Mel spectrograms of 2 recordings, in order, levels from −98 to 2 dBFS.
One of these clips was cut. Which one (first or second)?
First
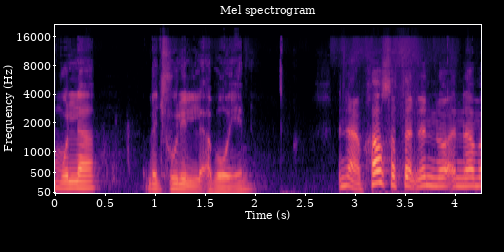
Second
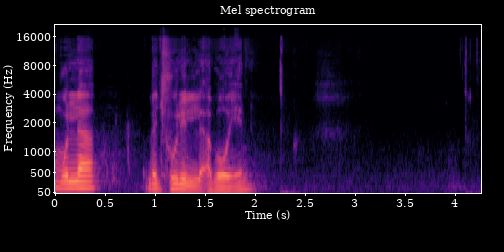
first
